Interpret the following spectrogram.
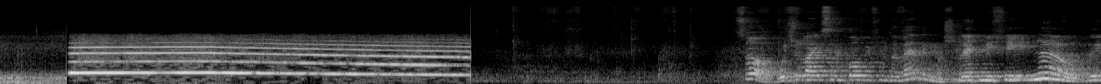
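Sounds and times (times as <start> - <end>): loud sustained sinking tone: 0.0 - 4.7.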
